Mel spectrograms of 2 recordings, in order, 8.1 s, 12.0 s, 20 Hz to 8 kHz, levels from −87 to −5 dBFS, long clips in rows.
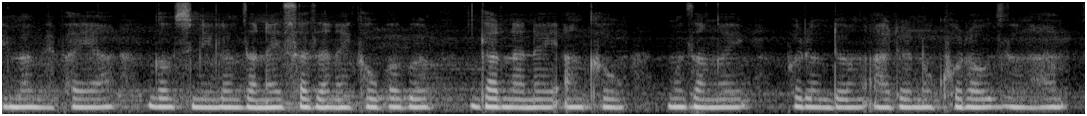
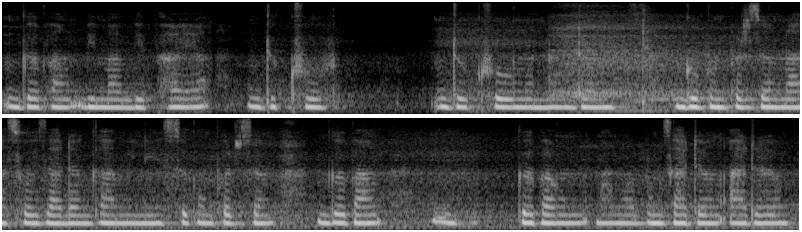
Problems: none marked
